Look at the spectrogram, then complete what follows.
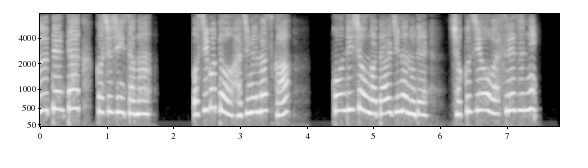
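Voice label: HELLO, Japanese; GF Alarm; G36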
